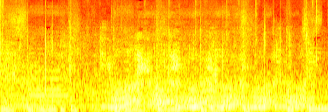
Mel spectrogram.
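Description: A cat makes several short vocal calls from about a second and a half in, over background music with a steady beat.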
